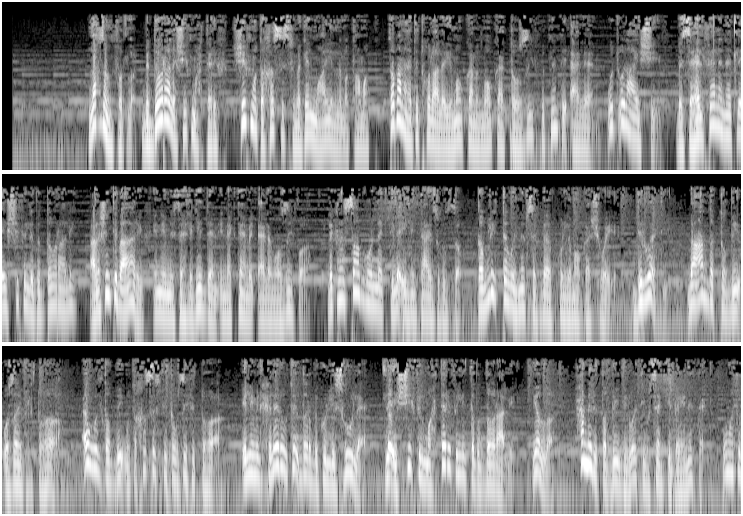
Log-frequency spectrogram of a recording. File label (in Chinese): 阿拉伯语男 外语 小语种 年轻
